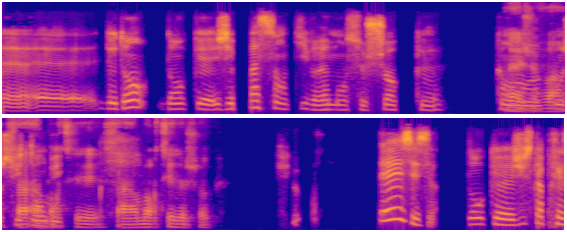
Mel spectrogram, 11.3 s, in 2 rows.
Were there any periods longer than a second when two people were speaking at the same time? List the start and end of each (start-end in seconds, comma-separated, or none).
5.0-6.3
